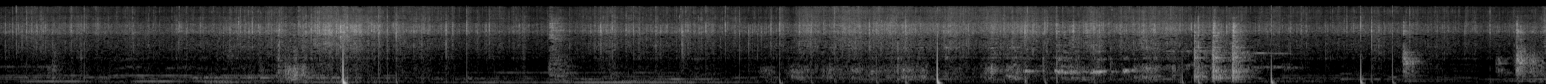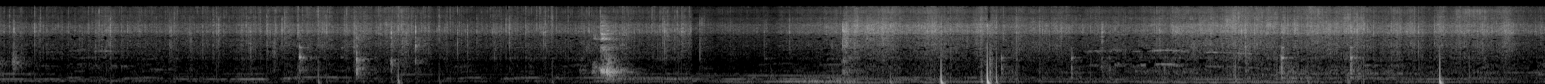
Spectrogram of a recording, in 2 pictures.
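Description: Sliced onions and garlic sizzling in a large aluminium wok, with a wooden spatula scraping and knocking against the pan as they are stirred. The sizzle swells near the start and again in the last few seconds.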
